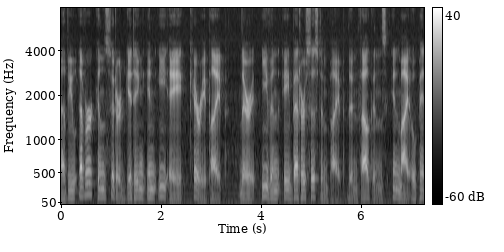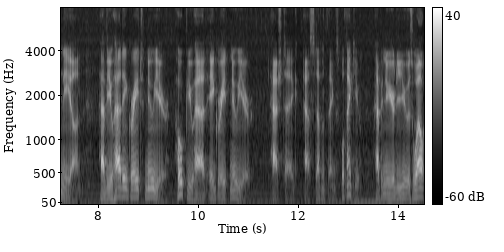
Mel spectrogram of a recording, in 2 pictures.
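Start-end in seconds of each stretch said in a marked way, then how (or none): 0.0-12.8 mechanical robotic delivery. Reading out a question someone sent in, robot voice. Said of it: "so Tyler gets a robot voice".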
